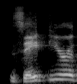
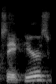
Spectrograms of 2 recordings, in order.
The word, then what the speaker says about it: Zapier: zapier i think please excuse me if i pronounce everything wrong um zapier the point of it is that it lets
